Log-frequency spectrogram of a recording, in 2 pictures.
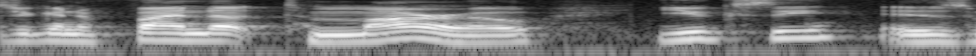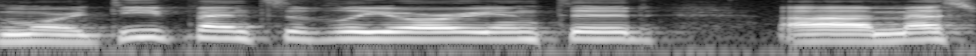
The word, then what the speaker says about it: Uxie: is coming out tomorrow and yes it is pronounced you see not you see look it up I'm gonna make this joke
